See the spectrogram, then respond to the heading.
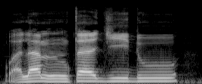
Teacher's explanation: Ha, bukan huruf ba, bukan huruf mim. Hukumnya izhar syafawi. Baca jelas tak berdengung. Walam tajidu du dibaca panjang.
